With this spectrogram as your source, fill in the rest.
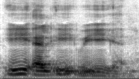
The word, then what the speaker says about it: eleven: अंत में एक ऐसा शब्द जिसमें ई के तीनों रूप हैं, यह शब्द है ELEVEN, यानी बीच का हिस्सा स्ट्रेस वाला है, उसका उच्चारण वही हो रहा है जो ई का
